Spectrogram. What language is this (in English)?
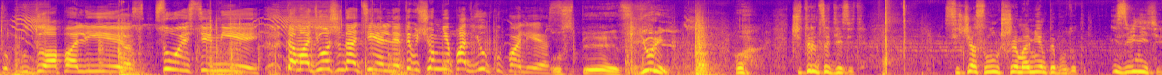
Russian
